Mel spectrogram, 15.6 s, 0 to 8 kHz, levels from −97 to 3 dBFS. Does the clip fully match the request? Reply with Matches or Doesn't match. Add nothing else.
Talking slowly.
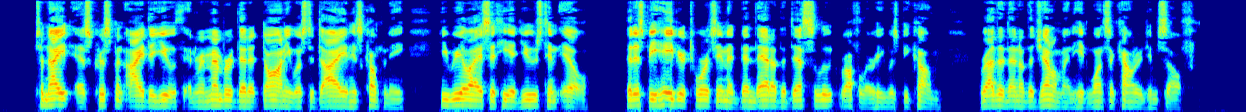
Doesn't match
